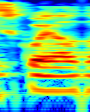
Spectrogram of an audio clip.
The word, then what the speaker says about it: Squail: I have to believe it's Squall, but I'm going to say Squail because that's how they spell it.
